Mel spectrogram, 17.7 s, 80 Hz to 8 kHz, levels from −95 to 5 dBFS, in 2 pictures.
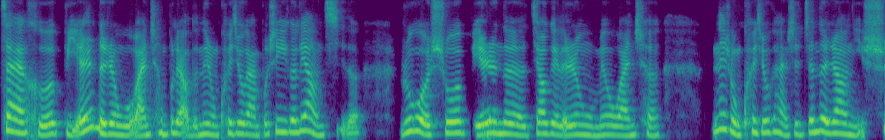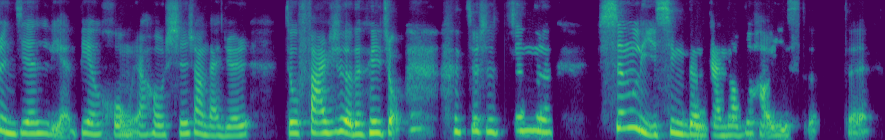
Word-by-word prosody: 在 260 -6 +4
和 210 -2 +1
别 220 +2 0
人 340 +6 +4
的 - - +8
任 215 -2 +3
务 190 - +1
完 185 - +1
成 225 0 -3
不 240 - -3
了 225 - +2
的 185 - -5
那 215 - 0
种 200 -2 -2
愧 230 +3 -3
疚 220 0 +1
感 195 -2 -3
不 210 - -6
是 260 - -4
一 255 - +1
个 250 - +2
量 265 -7 0
级 195 - -9
的。 - - -5 0.4
如 250 +5 0
果 230 -7 +5
说 235 +4 +2
别 220 -3 +1
人 230 -1 +3
的 205 -4 +1
交 225 +4 -1
给 220 -2 +1
的 - - +1
任 200 +1 0
务 190 - -4
没 185 +1 -4
有 200 - -2
完 185 0 -1
成， 190 -2 -6 0.5
那 300 +4 0
种 240 -8 +2
愧 250 +3 -1
疚 245 0 +1
感 250 -6 -2
是 210 +3 -6
真 250 +5 +1
的 265 - +5
让 230 -3 +2
你 200 - -5
瞬 260 -6 0
间 225 0 +1
脸 255 - -5
变 225 -3 -1
红， 200 -2 -4
然 200 0 -6
后 205 -3 -2
身 220 +3 -1
上 225 -3 -1
感 185 -1 -4
觉 180 +2 -2 0.4
都 230 0 +4
发 230 0 +1
热 245 0 +5
的 215 - +3
那 240 - +8
种。 - - +1 0.7
就 270 0 -1
是 255 -1 -1
真 275 +3 -5
的 260 -2 +2 0.5
生 335 0 +1
理 240 -9 +4
性 215 +2 +1
地 210 - +2
感 180 -1 -2
到 190 0 -2
不 225 +4 -6
好 - - -3
意 - - -4
思。 - - -14 0.2
对。 285 0 -7
225 Hz, 275 characters per minute, -19 LUFS, 200-245 Hz, 0.7 s, 的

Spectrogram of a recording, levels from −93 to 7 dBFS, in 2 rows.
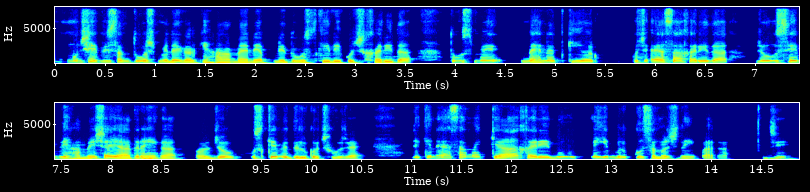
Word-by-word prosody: मुझे 230 0 +2
भी 215 0 -4
संतोष 175 -2 +2
मिलेगा 165 -1 +3
कि - - -3
हाँ, 155 -1 0
मैंने 150 +2 0
अपने 160 -1 -2
दोस्त 155 +1 -3
के 160 - +5
लिए 160 -1 +3
कुछ 160 -1 0
खरीदा, 145 +4 +1 0.4
तो 215 - -6
उसमें 215 +2 -2 0.4
मेहनत 195 +1 +1
की, 180 0 +2
और 180 0 +4 0.4
कुछ 185 - -4
ऐसा 185 +5 +3
खरीदा 195 +1 +4 0.3
जो 380 +1 +6
उसे 220 - +3
भी 190 0 +1
हमेशा 165 +1 0
याद 155 -2 +3
रहेगा 145 -1 0 0.2
और 160 0 0
जो 170 +1 +4 0.2
उसके 180 +3 +2
भी 175 -1 +4
दिल 160 -1 +1
को - - +2
छू 135 -2 -7
जाए। 125 0 -3 0.6
लेकिन 235 - -5
ऐसा 235 +4 -1
मैं 235 - 0
क्या 170 +3 +3
खरीदूँ, 185 - +3 0.3
मैं 375 - +3
ये - - -2
बिल्कुल 345 -9 -2
समझ 135 -9 -2
नहीं 120 -1 -8
पा - - -5
रहा। - - -19 0.4
जी। 140 -4 -11
170 Hz, 195 wpm, -22 LUFS, 155-195 Hz, 0.6 s, जो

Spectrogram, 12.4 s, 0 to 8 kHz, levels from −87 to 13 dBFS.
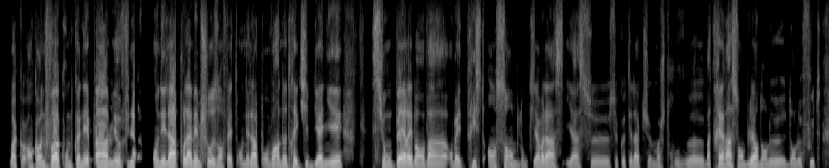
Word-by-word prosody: bah 130 - +1
core 135 - -7
encore 140 +2 0
une 155 - -2
fois 170 +2 +7
qu'on 135 -1 -10
ne - - -7
connaît 145 +2 +1
pas, 175 -1 +4
mais 145 -2 -2
au 135 - +2
final 170 +6 -2 0.3
on 160 0 -1
est 155 0 +3
là 180 +2 +8
pour 160 - 0
la 145 - +7
même 160 +2 +1
chose 160 -7 -1
en 130 - -2
fait, 125 -2 -5
on 125 0 -11
est 125 - -4
là 140 0 +4
pour 120 -2 -9
voir 125 -1 +1
notre 140 +1 -3
équipe 140 0 -2
gagner, 150 +6 +2 0.5
si - - -5
on 160 -1 -3
perd 165 0 +7
et 135 - +6
bien 125 - +2
on 125 - 0
va 125 -2 -1
on 140 - -10
va 135 - 0
être 135 +1 -8
triste 170 -3 -8
ensemble 160 +1 -5
donc 125 0 -18
il - - -4
y - - +2
a - - 0
voilà, 150 -2 +2 0.2
il - - -17
y - - -4
a 125 0 -4
ce 120 -2 -10
ce 125 - -16
côté 130 +3 -11
là 150 +1 -2
que 125 - -19
moi, 120 +1 -13
je - - -17
trouve, 120 -3 -14
heu, 110 -1 -5
bah - - -7
très 145 - +1
rassembleur 125 0 +1
dans 115 -1 -6
le 110 0 -6
dans 110 +1 -9
le 115 - -8
foot 170 +9 -10
135 Hz, 320 wpm, -23 LUFS, 125-155 Hz, 0.5 s, là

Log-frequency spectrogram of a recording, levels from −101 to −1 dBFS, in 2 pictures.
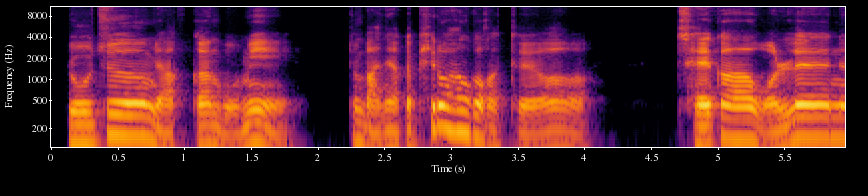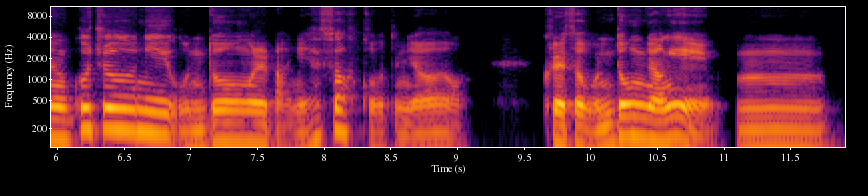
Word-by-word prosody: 요즘 150 +7 +3
약간 85 +6 -2
몸이 90 -3 -2 0.4
좀 - - -8
많이 85 +3 -3
약간 90 -1 -4
피로한 195 -4 +3
것 - - +2
같아요. 85 +4 -6 0.6
제가 135 +5 +4
원래는 145 -1 +4
꾸준히 195 -3 0
운동을 120 +2 -3
많이 80 +3 -13
했었거든요. 90 - -9 0.6
그래서 450 0 +1
운동량이 420 - 0 0.2
음 95 0 -9
120 Hz, 220 characters per minute, -23 LUFS, -, 0.6 s, 제가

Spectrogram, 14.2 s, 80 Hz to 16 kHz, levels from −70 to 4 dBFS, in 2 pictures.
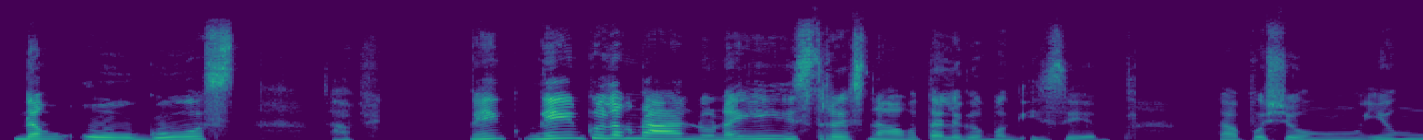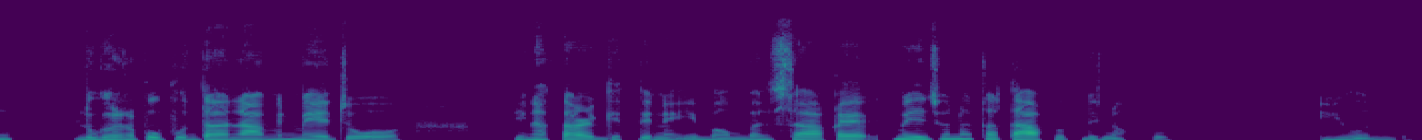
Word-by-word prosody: ng 270 0 +8 0.2
August?" 225 +4 +1 0.4
Sabi - - -15 0.5
ngayon 295 +3 +4
ngayon 320 +4 +9
ko 360 - +4
lang 345 -1 +7
naano, 285 -6 +7
nai-stress 275 0 +1
na'ko 225 0 -4
talagang 210 -1 -3
mag-isip. 195 -4 -9 0.6
Tapos 210 +2 -6
’yong 205 0 -10
’yong 230 0 -10 0.4
lugar 210 0 -7
na 215 - -12
pupuntahan 200 -3 -6
namin 195 +3 -5
medyo 185 - -8 0.5
tina-target 185 -2 -6
din 185 -1 -9
ng - - -18
ibang 175 -1 -13
bansa 205 +2 -5
kaya 205 0 -3
medyo 245 +1 -6
natatakot 220 -7 -4
din 180 0 -16
ako. 160 -3 -24 0.7
Iyon. 180 -2 -16
210 Hz, 130 wpm, -28 LUFS, 195-245 Hz, 0.7 s, ngayon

